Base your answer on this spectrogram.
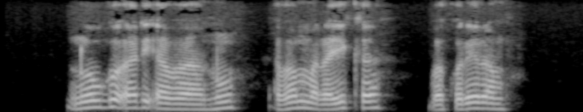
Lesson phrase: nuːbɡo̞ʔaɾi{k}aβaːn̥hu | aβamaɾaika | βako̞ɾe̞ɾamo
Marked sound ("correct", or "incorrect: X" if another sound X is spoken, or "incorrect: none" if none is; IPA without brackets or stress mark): incorrect: ʔ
